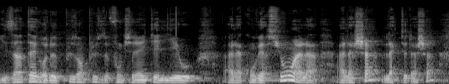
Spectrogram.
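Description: Amid noticeable background noise and audible room echo, a man with a fairly low pitch talks at a very fast pace. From Brittany, France (Saint-Malo). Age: 30s. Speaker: entrepreneur, digital agency founder. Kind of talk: interview. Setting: office. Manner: hesitant, many fillers and repetitions.

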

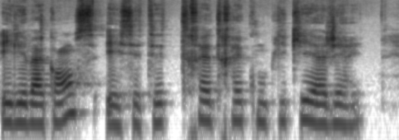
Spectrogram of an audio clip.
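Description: A woman's medium-pitched voice, dark and mellow in tone, on a very clean recording with a silent background. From France, Lyon (Rhône-Alpes). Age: 30s. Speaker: career transition coach. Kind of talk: casual interview.

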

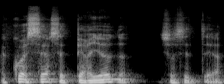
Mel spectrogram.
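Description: In a very clean recording with a silent background, a man speaks at a fairly slow pace. His very deep, low voice is somewhat breathy, with ordinary pitch variation. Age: 60s. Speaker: private equity investor. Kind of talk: testimony interview.

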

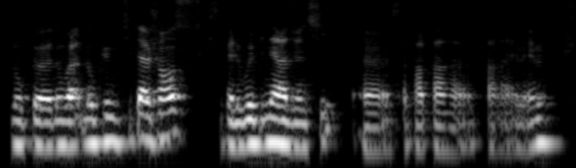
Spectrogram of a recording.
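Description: Speaking at a fairly quick pace, a man has a dark, mellow tone and fairly even intonation. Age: 20s. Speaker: marketing agency owner. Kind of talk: interview.

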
